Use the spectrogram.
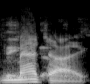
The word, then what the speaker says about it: magi: Well, this is Babylon and it's magi. It's not Mi.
